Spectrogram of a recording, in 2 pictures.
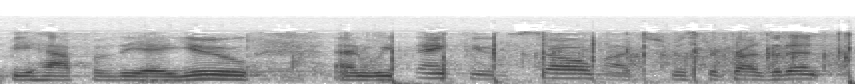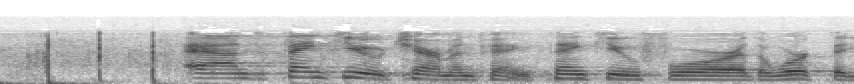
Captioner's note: applause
